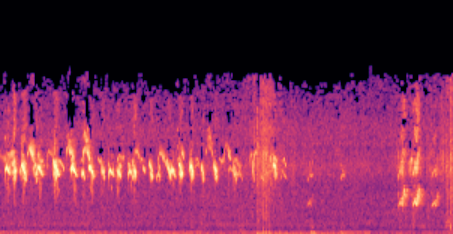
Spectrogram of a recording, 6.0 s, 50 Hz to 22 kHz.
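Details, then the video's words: Young house finches in a porch nest in Watertown, New York, call as the female and male feed them. A rapid run of high, thin chirps fills the first half, then a loud rustle and a few scattered chirps follow. "5 fuzzy little house finches being fed"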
